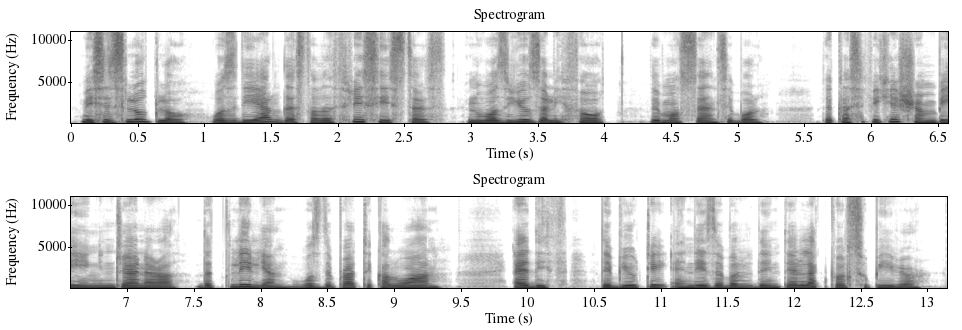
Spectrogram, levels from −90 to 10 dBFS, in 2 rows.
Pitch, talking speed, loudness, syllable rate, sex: 215 Hz, 160 wpm, -17 LUFS, 5.5 syllables/s, female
